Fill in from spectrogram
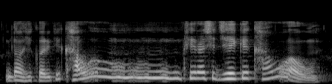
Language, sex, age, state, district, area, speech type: Odia, female, 60+, Odisha, Nayagarh, rural, spontaneous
